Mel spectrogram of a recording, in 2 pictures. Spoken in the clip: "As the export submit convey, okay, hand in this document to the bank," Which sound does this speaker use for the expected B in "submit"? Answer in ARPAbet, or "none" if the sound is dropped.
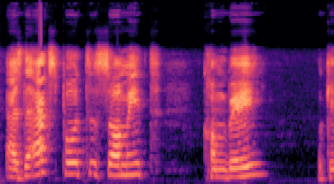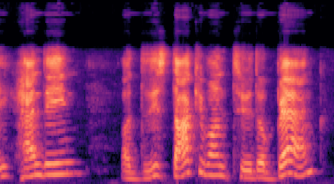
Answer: none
